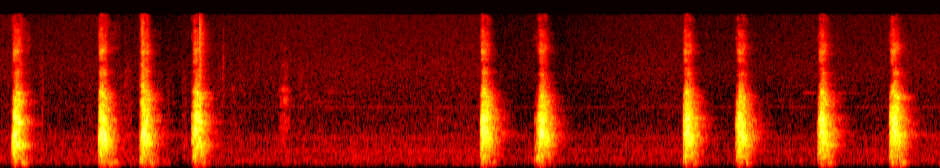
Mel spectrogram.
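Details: A Shih Tzu demanding a drink of water with clusters of sharp single barks, four in quick succession, then two, then five more. Quiet pauses separate the groups, and nothing else is audible.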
